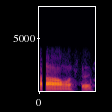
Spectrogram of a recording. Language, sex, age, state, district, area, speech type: Tamil, male, 18-30, Tamil Nadu, Perambalur, urban, conversation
